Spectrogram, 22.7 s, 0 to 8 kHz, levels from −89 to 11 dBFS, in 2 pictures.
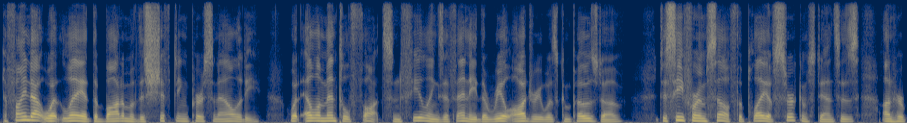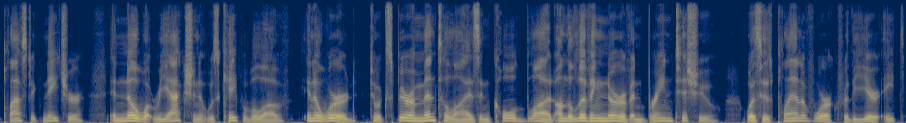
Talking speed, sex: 185 wpm, male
